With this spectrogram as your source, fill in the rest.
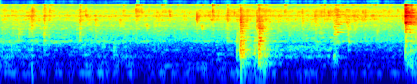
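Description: Onions and green chilies sauté in a pan for egg fried rice, a soft hiss broken by a few louder scraping stirs near the end.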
